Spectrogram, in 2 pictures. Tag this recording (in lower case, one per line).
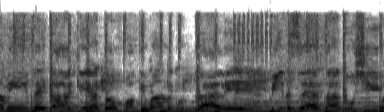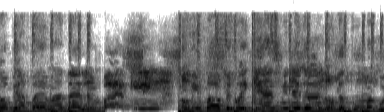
music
